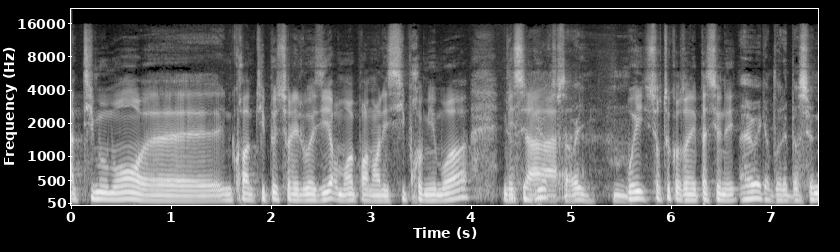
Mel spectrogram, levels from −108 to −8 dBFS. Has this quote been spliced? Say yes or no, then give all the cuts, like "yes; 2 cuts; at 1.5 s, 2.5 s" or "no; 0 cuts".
yes; 1 cut; at 4.8 s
